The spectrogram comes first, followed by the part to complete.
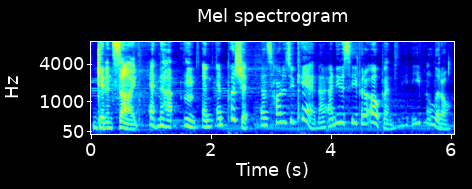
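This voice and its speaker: A woman playing a jittery, sly property buyer in an audio drama, halting and repeating words with nervous chuckles. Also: lowish voice, big pitch swings, faint music behind. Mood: sly, insistent.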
